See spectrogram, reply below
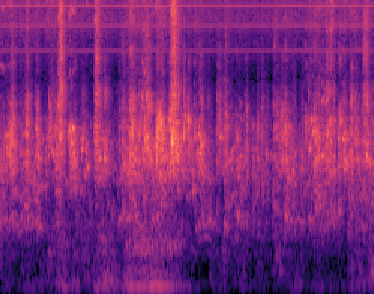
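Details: Young parrot chicks squawk rapidly and harshly, a crowded, uneven run of raspy calls with a low rumbling undertone midway.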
